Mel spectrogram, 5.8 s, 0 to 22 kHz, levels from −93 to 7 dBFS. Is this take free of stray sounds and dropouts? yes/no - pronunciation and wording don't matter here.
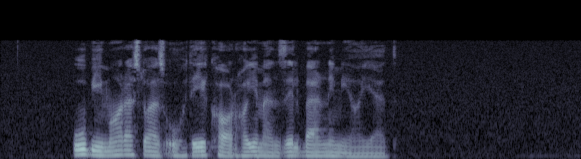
yes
